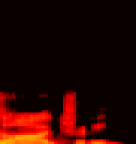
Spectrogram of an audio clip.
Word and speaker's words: Audrye: truly and i appreciate it my name is audrey i spell it a-u-d-r-y-e i you need my last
